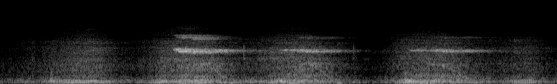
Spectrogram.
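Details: 1968 Mercedes-Benz 280S, brakes locked up from sitting: a high squeal comes and goes over a low scraping drag as the car rolls slowly; one wheel drags while the other side seems not to turn; seized brake.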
